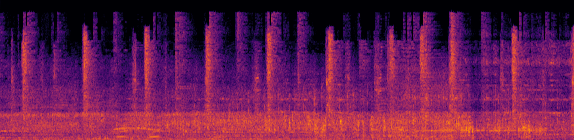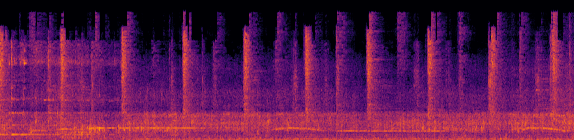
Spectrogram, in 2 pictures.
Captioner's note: cheering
